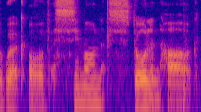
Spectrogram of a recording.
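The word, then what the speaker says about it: Stålenhag: of a sim on stolen hawk because that is how you say it and this is stolen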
